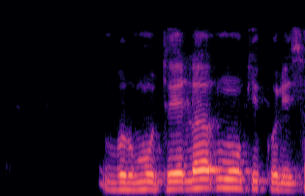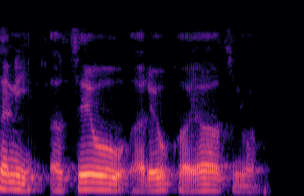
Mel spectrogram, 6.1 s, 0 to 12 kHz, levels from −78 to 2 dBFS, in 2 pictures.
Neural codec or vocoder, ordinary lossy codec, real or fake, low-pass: codec, 16 kHz, 8 kbps, FunCodec, trained on Chinese and English, 25 frames a second; AAC, 48 kbps; fake; 7.2 kHz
